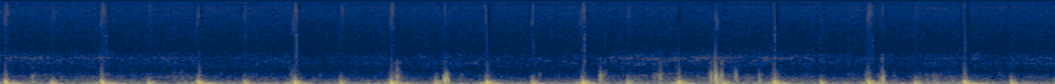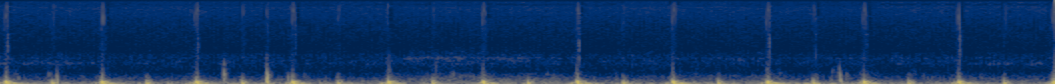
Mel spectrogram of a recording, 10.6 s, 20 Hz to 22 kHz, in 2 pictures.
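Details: 35-year-old man after drinking too much alcohol, recorded a couple of hours after going to bed: steady, regular low thumping heartbeat with faint hum, heard over the mitral then tricuspid area; heart sounds.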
